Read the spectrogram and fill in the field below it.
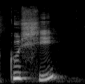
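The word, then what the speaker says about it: kushi (櫛): Mira, peine en japonés es kushi, esa es la pronunciación.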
